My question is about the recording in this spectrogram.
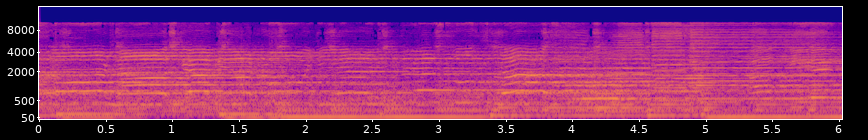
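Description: A woman singing a ranchera into a microphone, backed by a live mariachi band: violins and guitars over a deep bass line that steps from note to note.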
